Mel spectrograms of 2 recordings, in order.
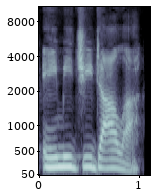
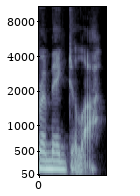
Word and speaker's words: amygdala: There was one little girl who called it her Amy G. Dalla, because that's the way it looks like when it's spelled.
